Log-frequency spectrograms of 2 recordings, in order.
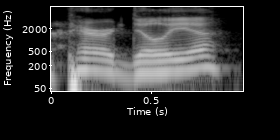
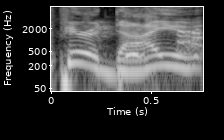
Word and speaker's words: pareidolia: It's pareidolia. It's pareidolia anyway. It's pronounced dialia. Pareidolia. Pareidolia. Yeah, but anyway, yeah, they have to come up.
